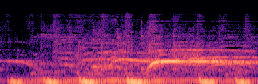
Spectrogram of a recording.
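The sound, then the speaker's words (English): A crowd cheers wildly, with shrill, swooping whoops and screams rising over a steady, pounding bass beat, as a drag performer in a cape dances and lip-syncs, swinging the cape around her body and kicking it up. The roar stays loud and unbroken throughout. “At one point, she swings the cape around her body, kicks it up, and the crowd goes wild.”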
